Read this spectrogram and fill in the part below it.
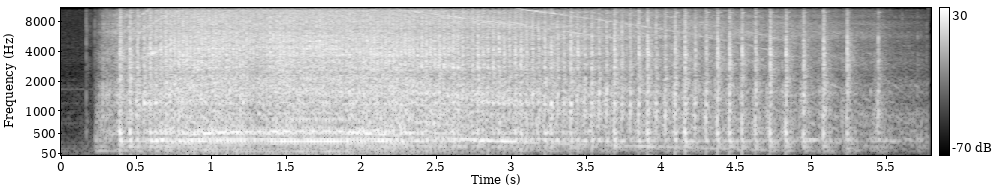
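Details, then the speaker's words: Milwaukee FSPE-110-QX jigsaw, unloaded, suddenly much noisier: harsh, loud, fast rhythmic clacking over the motor as it spins down; owner suspects a missing gear tooth, later fixed by replacing the gear wheel. "So you can hear that real clacking noise. I suspect it's missing one of the teeth in the gear, and that's the clacking noise when the gear is coming across that gap."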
